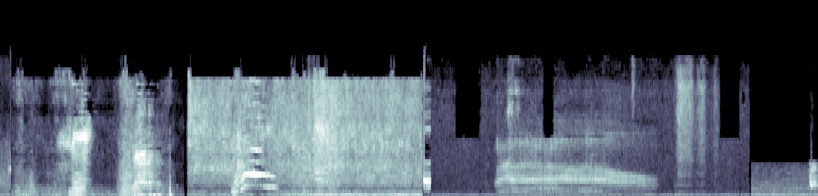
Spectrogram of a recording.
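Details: Cat meowing in a short edited sequence: a quick rising meow, then a long drawn-out wavering meow lasting about two seconds, with abrupt cuts, clatter and background music between calls.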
